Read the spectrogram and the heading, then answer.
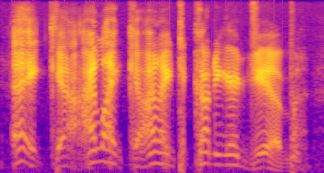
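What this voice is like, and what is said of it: Imitates another person's voice. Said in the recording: “Robert Loggia ... Oh, that's a good impression.”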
